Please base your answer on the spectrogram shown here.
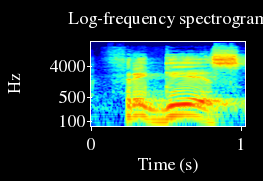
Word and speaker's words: freguês: Freguês, oxítona terminada em E, seguida de S. Observe que o circunflexo se deve ao fato de que a pronúncia é fechada, freguês, é uma tonicidade fechada, por isso o circunflexo.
